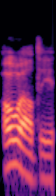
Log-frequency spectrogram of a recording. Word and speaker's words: Auld: See, it's not old, O-L-D. It's A-U-L-D. It's pronounced old. Yeah, it's the Scottish old.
